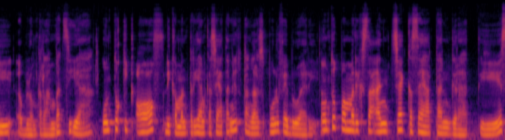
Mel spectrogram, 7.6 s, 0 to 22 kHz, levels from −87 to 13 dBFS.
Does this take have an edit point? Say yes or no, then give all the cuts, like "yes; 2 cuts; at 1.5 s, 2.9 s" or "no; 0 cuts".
yes; 2 cuts; at 1.4 s, 4.8 s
